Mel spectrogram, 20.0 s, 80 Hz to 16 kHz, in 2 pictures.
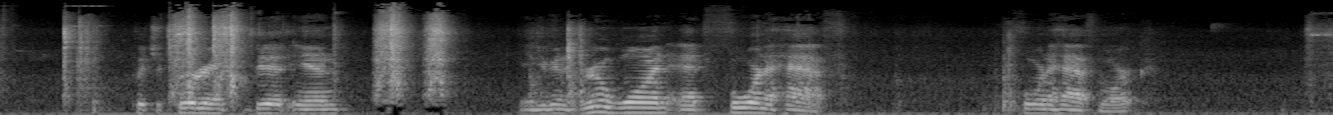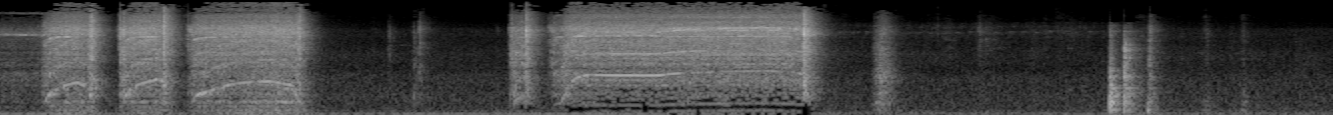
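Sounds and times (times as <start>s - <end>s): cordless drill boring through wood: 9.8s - 12.4s, 13.8s - 16.2s.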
